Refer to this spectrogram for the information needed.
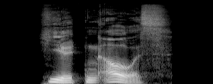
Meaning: inflection of aushalten: 1. first/third-person plural preterite 2. first/third-person plural subjunctive II
- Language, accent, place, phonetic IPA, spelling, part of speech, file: German, Germany, Berlin, [ˌhiːltn̩ ˈaʊ̯s], hielten aus, verb, De-hielten aus.ogg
